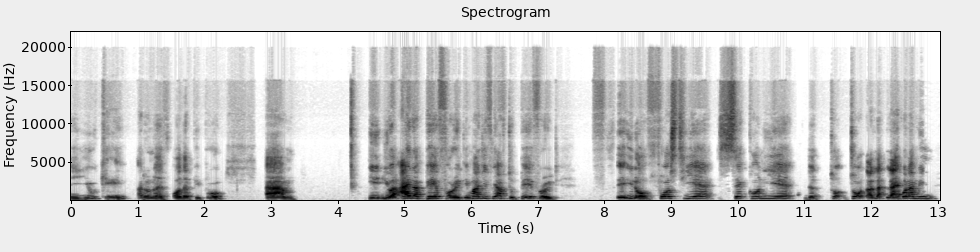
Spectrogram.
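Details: Dysarthria in an adult man born with cerebral palsy affecting movement and speech, attributed to a high bilirubin level at birth.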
